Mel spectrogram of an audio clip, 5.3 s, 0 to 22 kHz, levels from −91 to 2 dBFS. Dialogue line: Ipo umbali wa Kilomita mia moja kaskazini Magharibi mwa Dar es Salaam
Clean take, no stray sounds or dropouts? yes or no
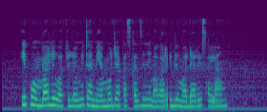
no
